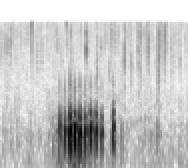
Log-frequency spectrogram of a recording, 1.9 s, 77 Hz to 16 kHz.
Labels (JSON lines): {"label": "biophony", "recorder": "SoundTrap 300"}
